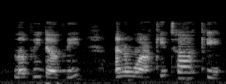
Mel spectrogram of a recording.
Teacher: a partial reduplication in which there's a change in the onset consonants while the remainder of the base remains the same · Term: initial sound change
